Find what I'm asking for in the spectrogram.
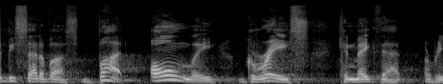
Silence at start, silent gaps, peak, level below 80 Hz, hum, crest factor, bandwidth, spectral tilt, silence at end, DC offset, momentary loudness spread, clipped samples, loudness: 0 s; none; -10 dBFS; -58 dBFS; none; 16 dB; 17 kHz; -5.5 dB/octave; 0 s; under 0.1%; 11 LU; under 0.1%; -25 LUFS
